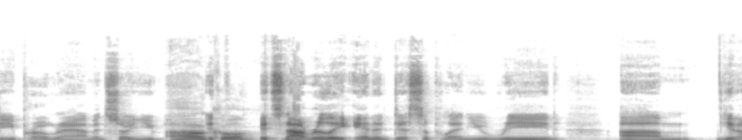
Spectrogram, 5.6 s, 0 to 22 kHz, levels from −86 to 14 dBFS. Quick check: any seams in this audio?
no; 0 cuts

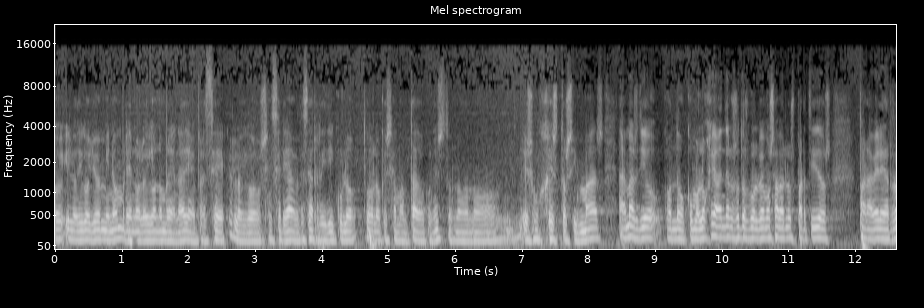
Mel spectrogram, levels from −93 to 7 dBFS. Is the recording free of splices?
yes; 0 cuts

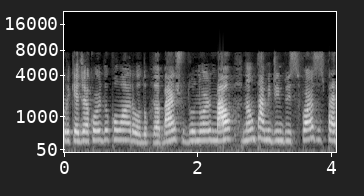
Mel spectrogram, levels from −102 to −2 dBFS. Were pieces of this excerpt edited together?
yes; 2 cuts; at 1.3 s, 2.7 s

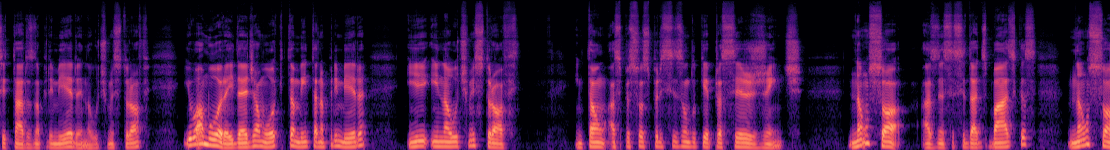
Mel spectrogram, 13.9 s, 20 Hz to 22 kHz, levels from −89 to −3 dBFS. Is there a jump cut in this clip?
no; 0 cuts

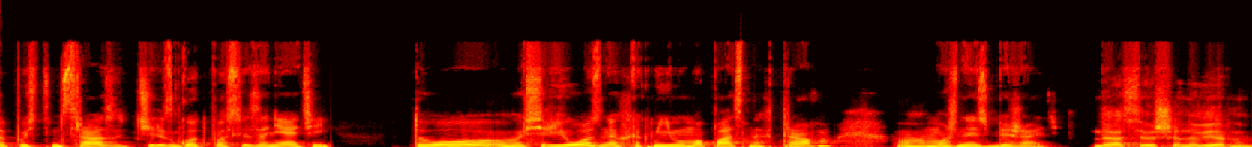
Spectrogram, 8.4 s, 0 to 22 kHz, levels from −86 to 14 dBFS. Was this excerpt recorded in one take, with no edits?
yes; 0 cuts

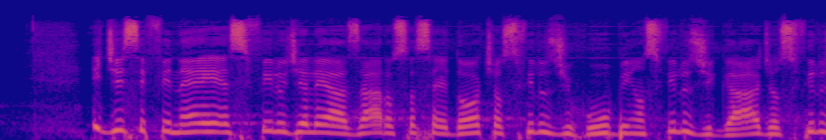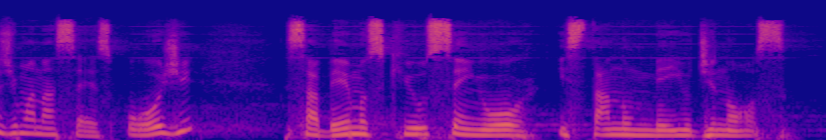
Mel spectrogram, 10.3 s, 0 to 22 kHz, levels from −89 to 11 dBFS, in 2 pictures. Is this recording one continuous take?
yes; 0 cuts

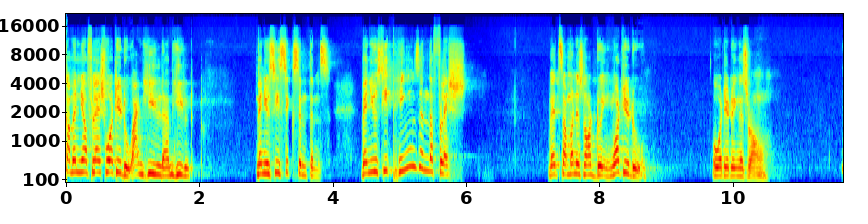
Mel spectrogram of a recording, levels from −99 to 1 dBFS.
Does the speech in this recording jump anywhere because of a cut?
yes; 1 cut; at 1.4 s

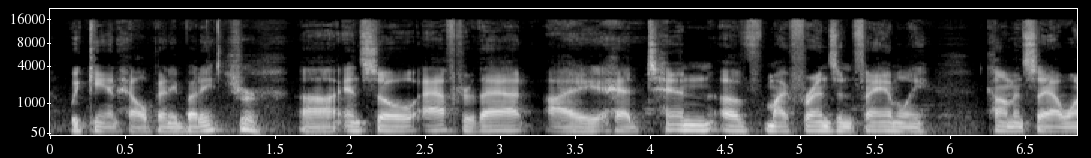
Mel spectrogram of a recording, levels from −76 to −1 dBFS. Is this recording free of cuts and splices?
yes; 0 cuts

